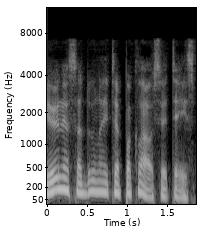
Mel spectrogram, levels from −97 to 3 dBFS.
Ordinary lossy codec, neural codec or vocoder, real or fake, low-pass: AAC, 48 kbps; codec, 16 kHz, 1.1 kbps, Voila-Tokenizer; fake; 7.2 kHz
